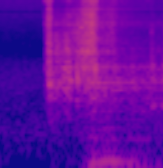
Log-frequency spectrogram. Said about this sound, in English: Then a car is starting. The motor fades away into the distance.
